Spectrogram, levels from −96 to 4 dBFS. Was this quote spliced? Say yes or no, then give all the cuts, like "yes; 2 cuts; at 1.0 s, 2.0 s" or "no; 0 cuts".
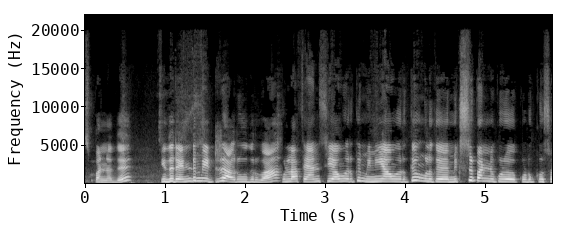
yes; 1 cut; at 2.4 s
